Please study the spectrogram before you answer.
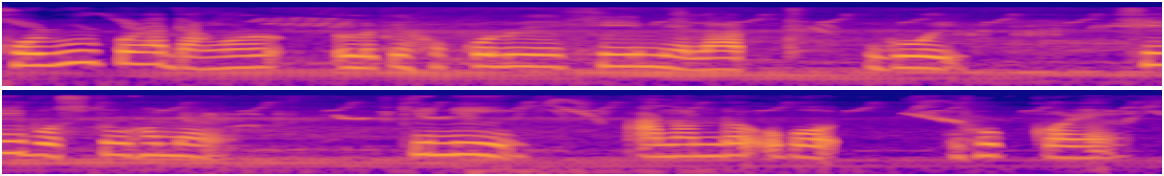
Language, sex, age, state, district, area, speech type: Assamese, female, 45-60, Assam, Golaghat, rural, spontaneous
